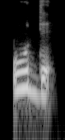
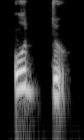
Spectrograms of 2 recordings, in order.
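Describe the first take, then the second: First: The bounce after the d sounds like 'e'. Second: The bounce after the d sounds like 'u'. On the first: The speaker calls it right. "Ke huruf e ya" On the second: The speaker calls it wrong. "Jadi jangan"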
